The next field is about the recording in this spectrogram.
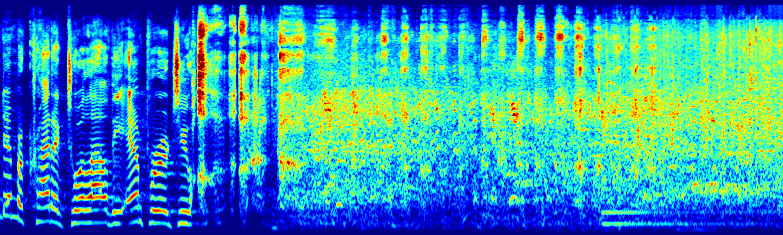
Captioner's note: laughter; choking; applause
